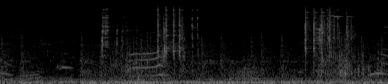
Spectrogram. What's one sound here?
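A metal trap clanks and creaks as it is set.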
